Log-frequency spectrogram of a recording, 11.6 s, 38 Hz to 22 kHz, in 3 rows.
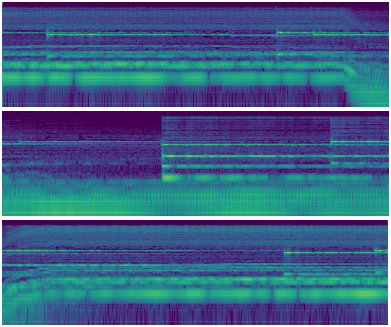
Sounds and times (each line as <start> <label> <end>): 1.1 ambient melodies 11.6
2.7 ambient droning 11.6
